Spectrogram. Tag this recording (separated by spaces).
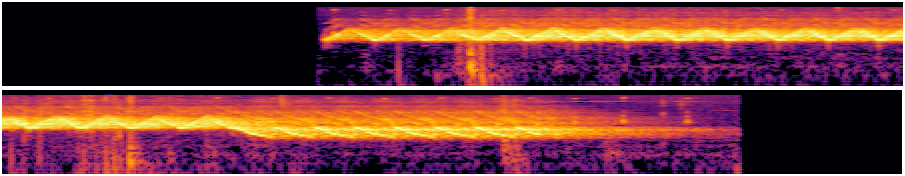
alarm alert mojo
